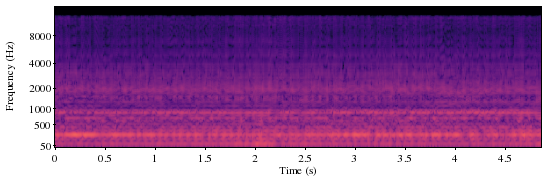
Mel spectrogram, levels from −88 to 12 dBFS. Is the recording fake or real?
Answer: fake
